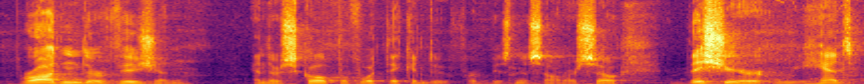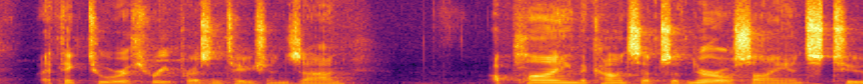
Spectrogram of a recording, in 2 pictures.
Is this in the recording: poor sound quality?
no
